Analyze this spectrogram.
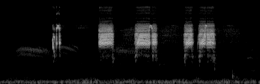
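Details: Black francolin, called kala teetar, giving a rasping call of about four harsh, grating bursts, each under a third of a second long. A faint thin note comes first, against a low background hum.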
